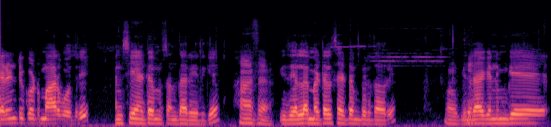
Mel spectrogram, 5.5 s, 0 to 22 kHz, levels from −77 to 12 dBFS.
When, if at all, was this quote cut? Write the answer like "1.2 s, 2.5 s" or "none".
1.1 s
